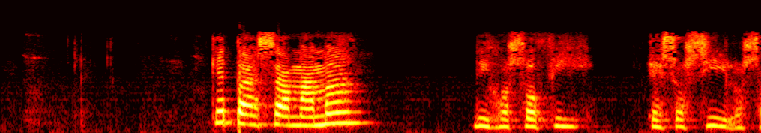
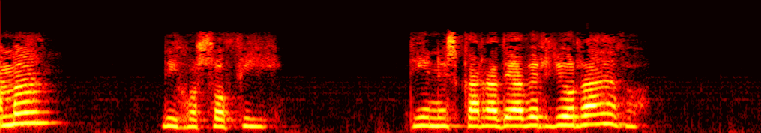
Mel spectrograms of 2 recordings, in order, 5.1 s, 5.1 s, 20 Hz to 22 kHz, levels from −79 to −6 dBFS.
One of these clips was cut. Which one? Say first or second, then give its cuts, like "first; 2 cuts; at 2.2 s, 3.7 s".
first; 1 cut; at 4.2 s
